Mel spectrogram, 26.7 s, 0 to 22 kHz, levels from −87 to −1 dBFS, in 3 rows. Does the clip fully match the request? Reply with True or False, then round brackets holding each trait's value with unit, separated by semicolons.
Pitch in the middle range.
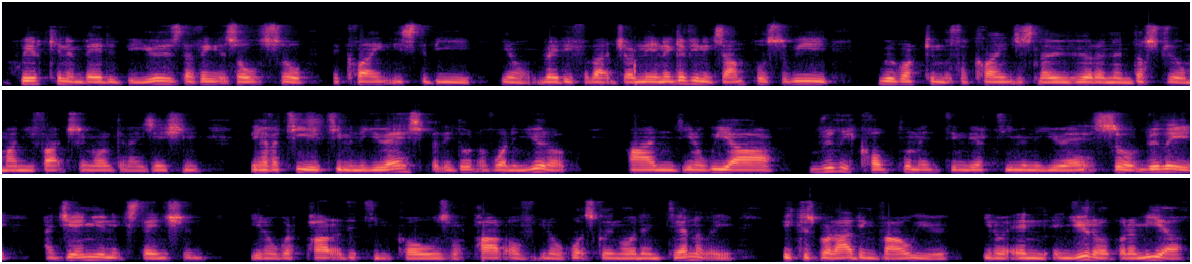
False (125 Hz)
